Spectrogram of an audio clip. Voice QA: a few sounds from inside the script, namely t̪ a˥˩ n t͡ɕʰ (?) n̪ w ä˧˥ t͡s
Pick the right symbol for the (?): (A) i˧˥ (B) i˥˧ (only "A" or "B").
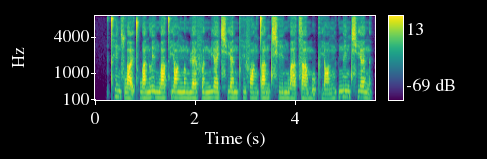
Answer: A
